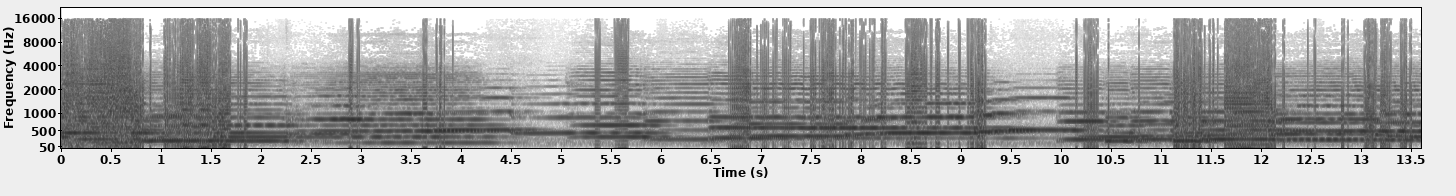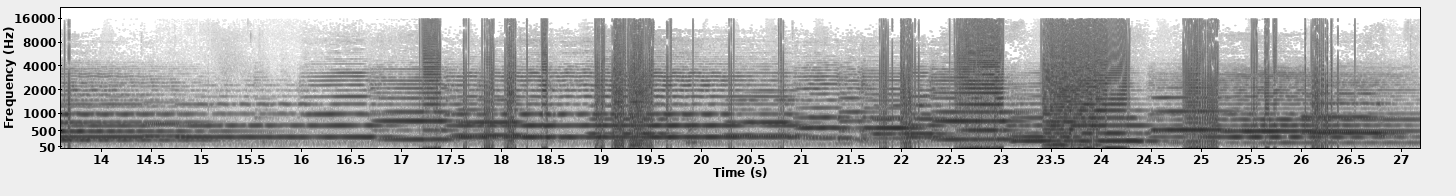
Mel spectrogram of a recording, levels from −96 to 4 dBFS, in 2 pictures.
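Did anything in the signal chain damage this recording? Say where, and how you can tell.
Yes: integer overflow in the sample-format conversion stage, driven about 8 dB hot, wraps peaks (around 2 percent of samples) to the opposite sign. Violent cracks throughout.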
